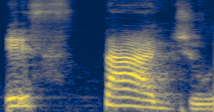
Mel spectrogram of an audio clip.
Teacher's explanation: o Tá, que é a nossa sílaba tônica, é a antepenúltima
